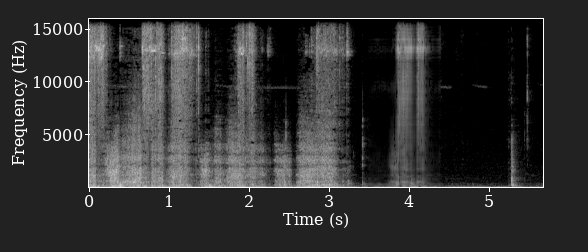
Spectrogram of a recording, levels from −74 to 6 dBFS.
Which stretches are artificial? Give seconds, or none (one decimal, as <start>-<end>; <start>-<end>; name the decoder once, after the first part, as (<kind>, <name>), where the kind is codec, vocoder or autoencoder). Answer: 3.5-4.4 (vocoder, BigVGAN v2)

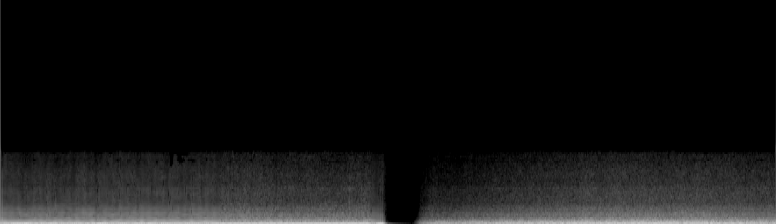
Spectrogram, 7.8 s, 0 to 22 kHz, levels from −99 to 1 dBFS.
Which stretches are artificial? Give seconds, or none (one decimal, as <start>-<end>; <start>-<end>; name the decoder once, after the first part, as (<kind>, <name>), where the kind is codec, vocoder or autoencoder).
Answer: 0.0-2.2 (vocoder, BigVGAN v2); 3.7-4.2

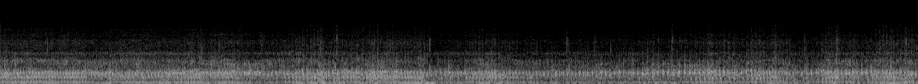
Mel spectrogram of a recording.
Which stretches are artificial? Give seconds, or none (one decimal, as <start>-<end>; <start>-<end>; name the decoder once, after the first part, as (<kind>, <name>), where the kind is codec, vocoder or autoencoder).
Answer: 4.7-5.3 (vocoder, BigVGAN v2)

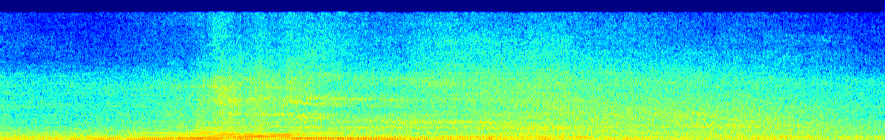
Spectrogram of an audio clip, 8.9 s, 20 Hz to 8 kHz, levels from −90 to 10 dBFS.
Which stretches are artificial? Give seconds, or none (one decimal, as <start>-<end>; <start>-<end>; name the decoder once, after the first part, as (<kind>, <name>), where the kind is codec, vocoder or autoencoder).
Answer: 0.9-4.8 (vocoder, BigVGAN v2)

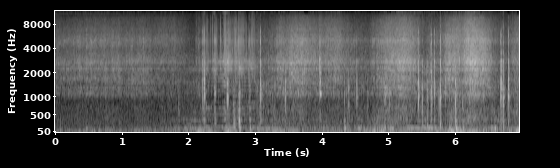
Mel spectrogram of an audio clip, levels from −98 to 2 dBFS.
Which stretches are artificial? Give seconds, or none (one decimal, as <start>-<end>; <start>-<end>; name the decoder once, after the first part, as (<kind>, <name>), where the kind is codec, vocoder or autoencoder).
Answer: 2.2-3.0 (vocoder, BigVGAN v2)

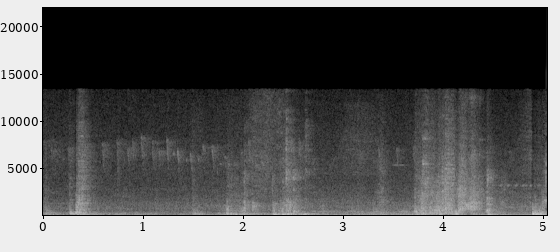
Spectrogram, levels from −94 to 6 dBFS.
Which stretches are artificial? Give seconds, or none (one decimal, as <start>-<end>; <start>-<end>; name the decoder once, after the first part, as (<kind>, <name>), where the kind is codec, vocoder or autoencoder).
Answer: none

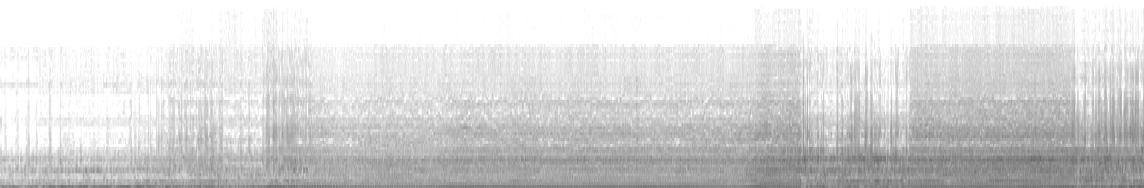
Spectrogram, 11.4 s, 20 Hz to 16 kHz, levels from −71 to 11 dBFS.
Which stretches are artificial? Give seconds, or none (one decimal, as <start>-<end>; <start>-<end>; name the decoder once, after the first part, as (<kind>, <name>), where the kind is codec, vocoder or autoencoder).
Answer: 0.0-3.1 (vocoder, BigVGAN v2); 8.0-9.1; 10.7-11.4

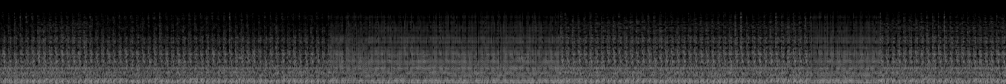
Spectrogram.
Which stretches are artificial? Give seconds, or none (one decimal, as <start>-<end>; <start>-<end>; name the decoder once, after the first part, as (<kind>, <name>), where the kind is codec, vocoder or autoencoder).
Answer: 3.3-5.6 (vocoder, BigVGAN v2); 8.1-8.8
